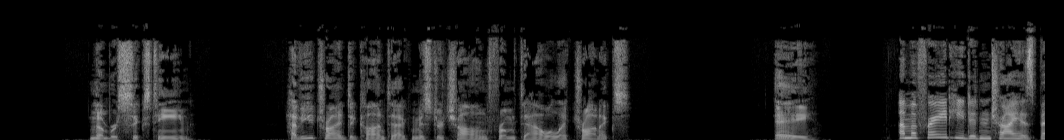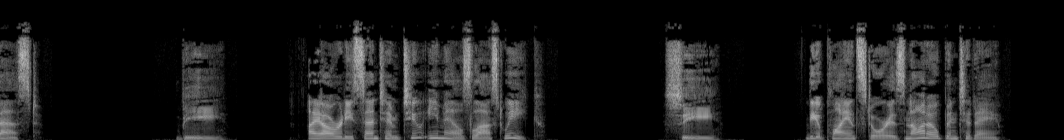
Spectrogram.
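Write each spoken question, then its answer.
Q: Have you tried to contact Mr. Chang from Dow Electronics?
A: B: I already sent him 2 emails last week.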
